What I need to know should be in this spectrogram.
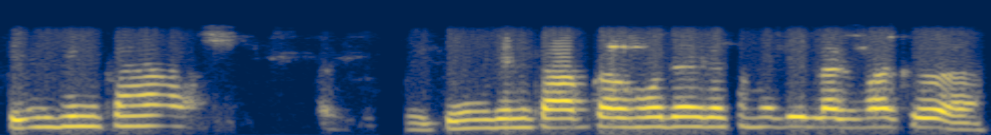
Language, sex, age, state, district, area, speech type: Urdu, male, 18-30, Bihar, Purnia, rural, conversation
